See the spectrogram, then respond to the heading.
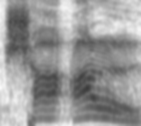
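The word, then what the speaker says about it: שָׁאוּל: 변했다서 작은 자라 그러는데 그 헬라 발음인 거 같고요 히브리어 발음으로 사울은 샤알 왔는데이 말은 구했다 구해서 얻었다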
